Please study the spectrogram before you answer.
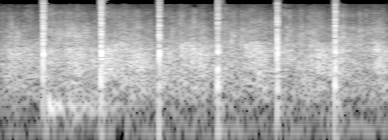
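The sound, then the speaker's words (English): Congregation clapping in a steady rhythm, seven sharp, evenly spaced claps standing out over a continuous wash of sound. “how much we deserve to honor them with a round of applause for their life's dedication to the gospel of Jesus Christ.”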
